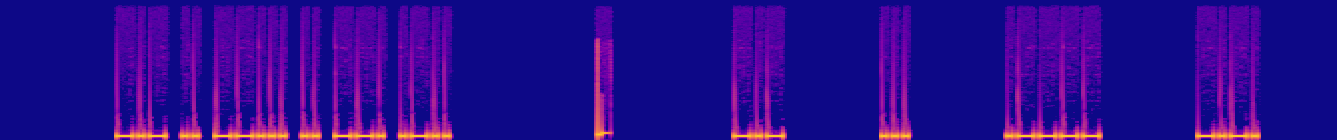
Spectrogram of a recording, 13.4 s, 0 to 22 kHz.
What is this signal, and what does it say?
Morse code, heard as a keyed tone, about 22 wpm, spaced as for 13 wpm, 700 Hz. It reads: KI7IGL KS1C
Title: USA Call Signs - 6x Character Spacing - 22wpm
